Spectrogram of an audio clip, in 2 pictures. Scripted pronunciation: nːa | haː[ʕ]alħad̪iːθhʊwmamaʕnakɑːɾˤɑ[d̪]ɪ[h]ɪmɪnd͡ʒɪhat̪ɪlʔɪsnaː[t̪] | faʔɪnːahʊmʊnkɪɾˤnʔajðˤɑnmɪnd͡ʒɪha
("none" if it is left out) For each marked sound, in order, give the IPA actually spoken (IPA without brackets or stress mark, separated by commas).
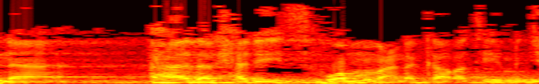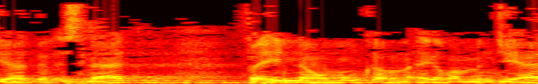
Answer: ð, t̪, h, d̪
